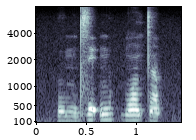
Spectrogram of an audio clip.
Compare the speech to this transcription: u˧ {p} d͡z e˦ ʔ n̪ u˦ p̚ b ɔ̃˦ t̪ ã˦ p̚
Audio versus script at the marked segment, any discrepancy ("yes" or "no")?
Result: yes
